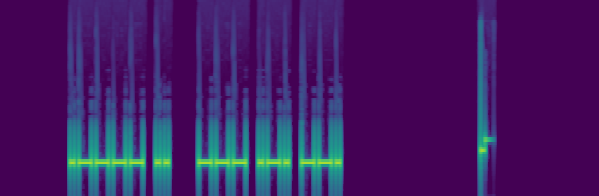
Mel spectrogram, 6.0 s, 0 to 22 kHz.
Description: Morse code, heard as a keyed tone, about 28 wpm, 700 Hz. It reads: 1I ORG
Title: Winter Field Day Exchanges 28wpm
